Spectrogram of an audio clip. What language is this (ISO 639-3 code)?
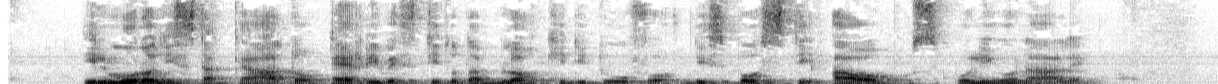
ita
